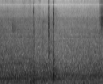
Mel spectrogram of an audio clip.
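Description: Steady low hum from a ThyssenKrupp Synergy hydraulic elevator running, with a few sharp clicks about a second in, after which the hum drops away.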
